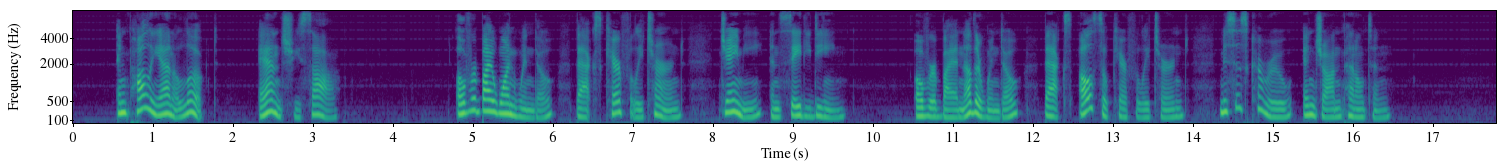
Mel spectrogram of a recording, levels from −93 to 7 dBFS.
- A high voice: No, medium, 180 Hz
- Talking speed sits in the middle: No, slow, 100 wpm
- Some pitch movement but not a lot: No, wide, 6.6 semitones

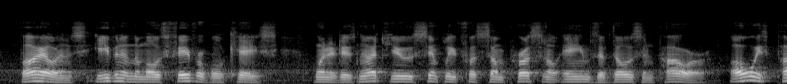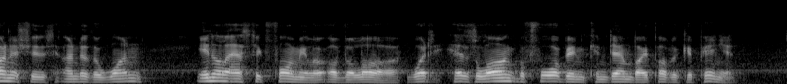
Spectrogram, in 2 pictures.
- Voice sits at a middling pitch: No, low, 125 Hz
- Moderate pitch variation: Yes, average, 3.8 semitones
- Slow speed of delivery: No, average, 150 wpm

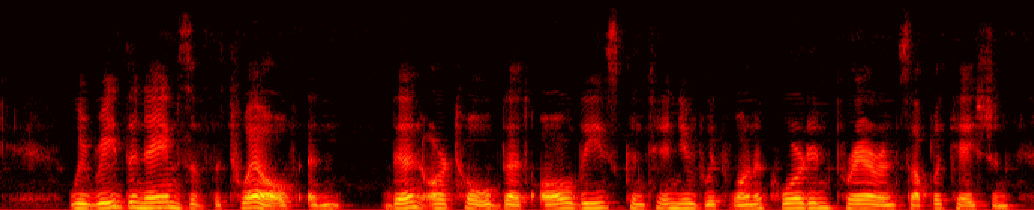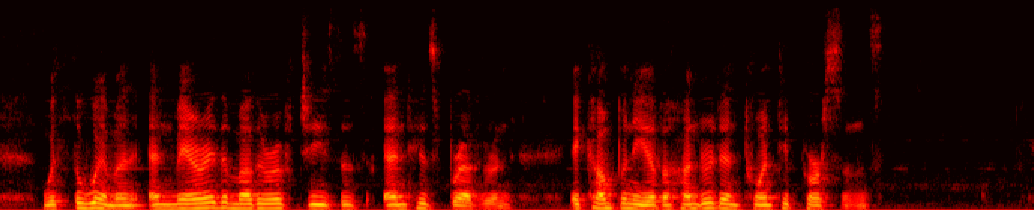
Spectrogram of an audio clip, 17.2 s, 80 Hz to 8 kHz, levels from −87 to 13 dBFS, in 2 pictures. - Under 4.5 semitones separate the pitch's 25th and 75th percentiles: Yes, average, 3.7 semitones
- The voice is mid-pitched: Yes, medium, 165 Hz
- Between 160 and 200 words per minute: No, average, 145 wpm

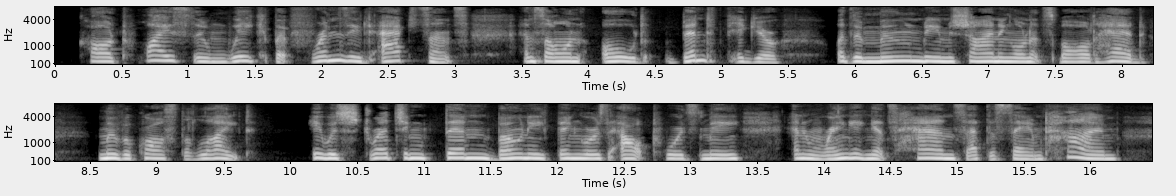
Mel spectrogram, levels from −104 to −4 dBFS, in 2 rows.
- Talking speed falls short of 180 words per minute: Yes, average, 155 wpm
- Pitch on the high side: Yes, high, 205 Hz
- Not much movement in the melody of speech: Yes, narrow, 2.1 semitones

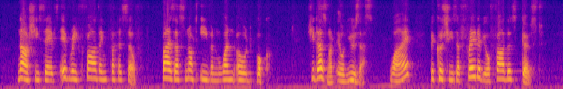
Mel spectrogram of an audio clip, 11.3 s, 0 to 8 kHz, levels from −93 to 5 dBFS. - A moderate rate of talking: Yes, average, 155 wpm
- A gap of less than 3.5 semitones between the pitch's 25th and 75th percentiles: Yes, average, 3.0 semitones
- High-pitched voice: Yes, high, 230 Hz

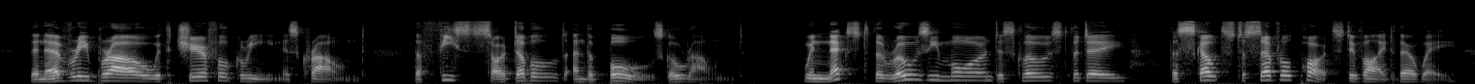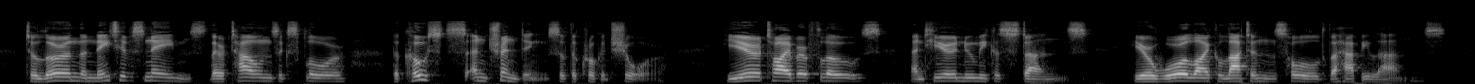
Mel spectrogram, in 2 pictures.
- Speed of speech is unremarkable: No, slow, 130 wpm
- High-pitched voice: No, medium, 155 Hz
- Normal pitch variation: Yes, average, 4.0 semitones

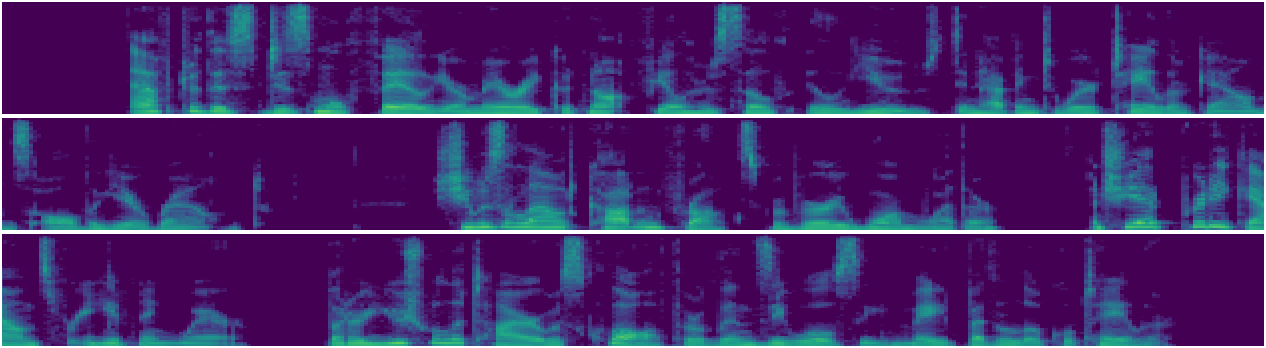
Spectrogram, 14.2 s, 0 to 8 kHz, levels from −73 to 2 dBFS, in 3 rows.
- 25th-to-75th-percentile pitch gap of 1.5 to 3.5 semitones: No, average, 4.3 semitones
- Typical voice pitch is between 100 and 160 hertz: No, medium, 185 Hz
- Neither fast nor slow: No, fast, 220 wpm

